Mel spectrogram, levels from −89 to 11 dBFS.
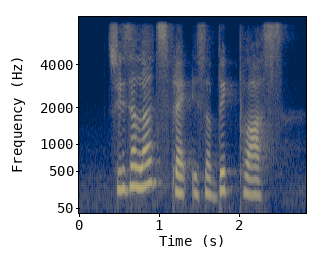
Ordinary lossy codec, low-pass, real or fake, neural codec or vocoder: none; 7.2 kHz; fake; codec, 16 kHz in and 24 kHz out, 0.6 kbps, FocalCodec, streaming, 4096 codes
